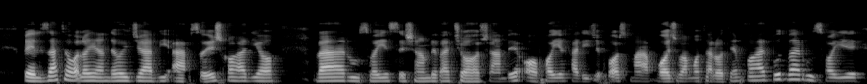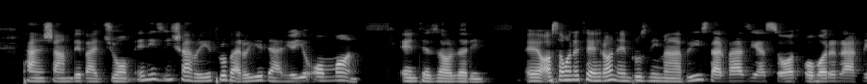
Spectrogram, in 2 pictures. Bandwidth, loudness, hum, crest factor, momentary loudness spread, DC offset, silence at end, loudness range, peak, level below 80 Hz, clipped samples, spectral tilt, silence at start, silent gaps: 8 kHz; -24 LUFS; none; 22 dB; 7 LU; under 0.1%; 0 s; 3 LU; -4 dBFS; -68 dBFS; under 0.1%; -4 dB/octave; 0.25 s; none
